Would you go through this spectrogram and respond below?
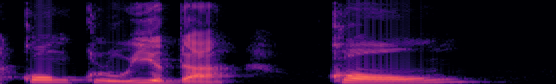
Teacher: ela é uma paroxítona porque a penúltima sílaba dela é a tônica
